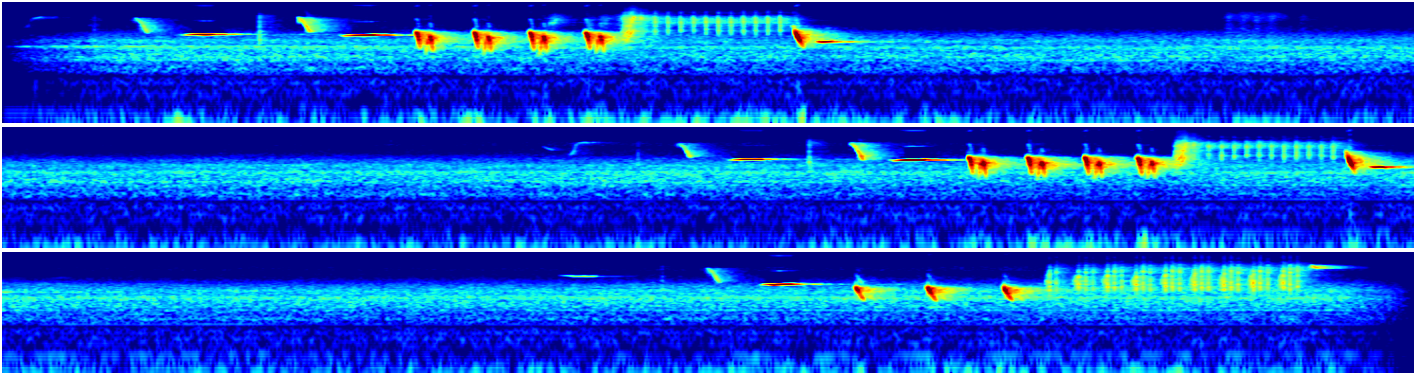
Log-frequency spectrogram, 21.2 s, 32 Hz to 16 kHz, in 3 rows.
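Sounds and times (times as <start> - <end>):
Luscinia luscinia singing: 0.0 - 4.6, 9.7 - 14.5, 16.8 - 21.0.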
